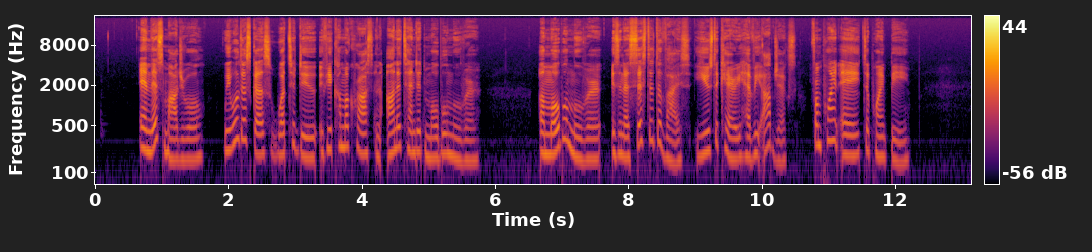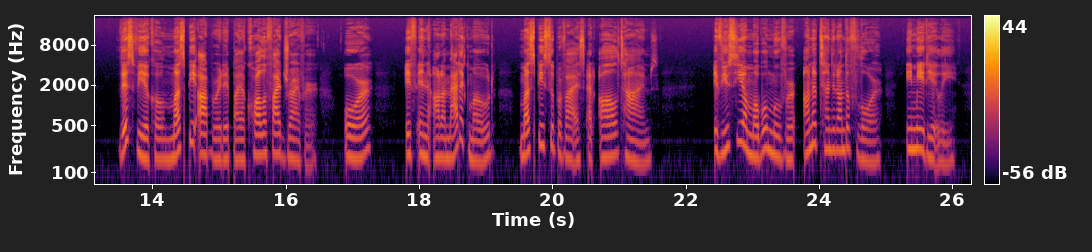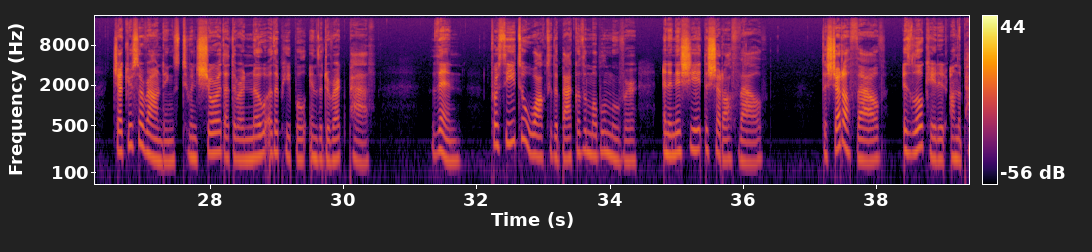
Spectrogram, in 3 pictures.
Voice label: E-learning

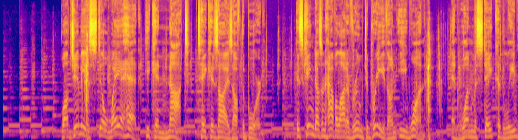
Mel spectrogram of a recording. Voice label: Youtube narration

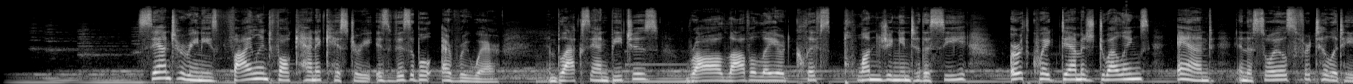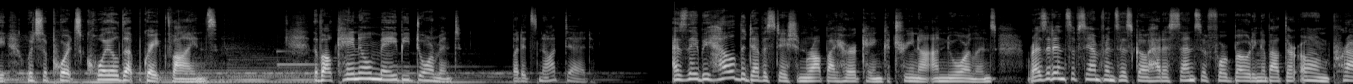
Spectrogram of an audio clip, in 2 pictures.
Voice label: E-Learning & Industrial

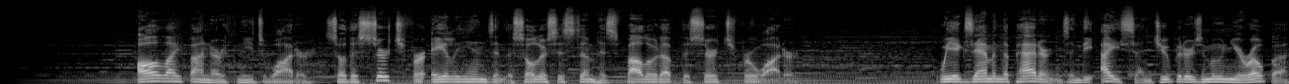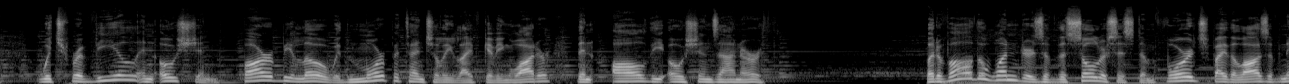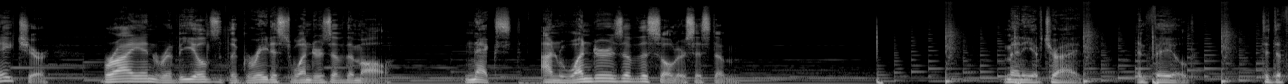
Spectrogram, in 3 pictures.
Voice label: NARRATION CORPORATE

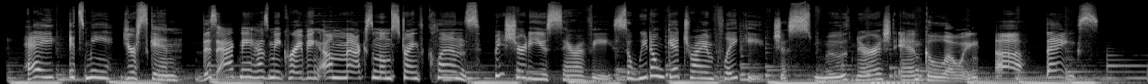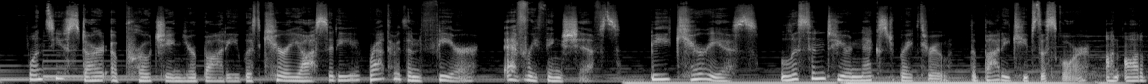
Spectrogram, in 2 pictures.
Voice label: Commercial Voice

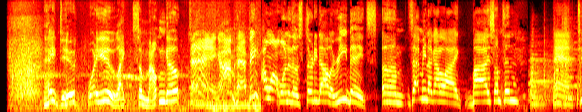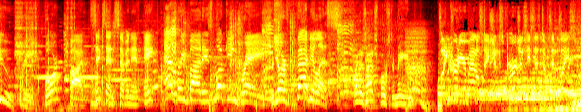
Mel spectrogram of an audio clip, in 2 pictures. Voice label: Character

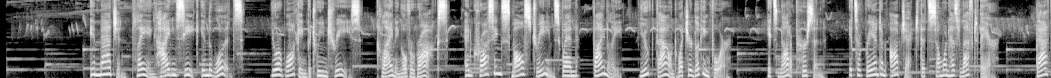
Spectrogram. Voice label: Narration

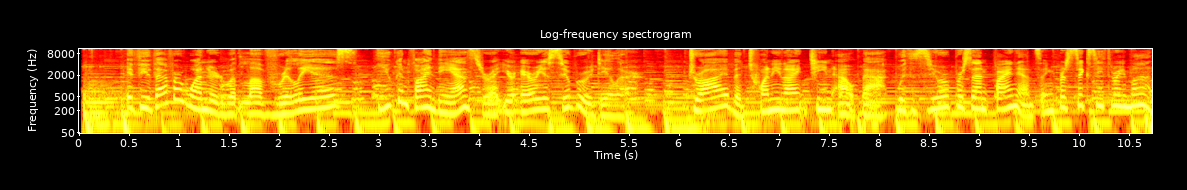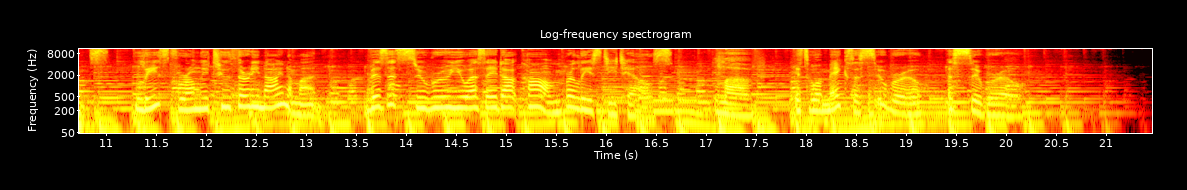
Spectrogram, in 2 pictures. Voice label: Conversational; Subaru

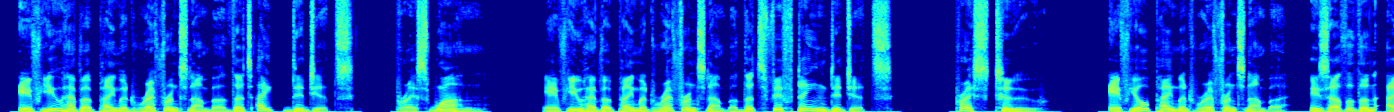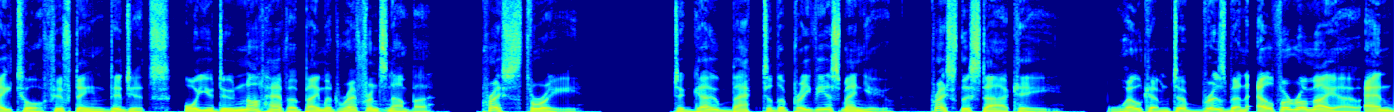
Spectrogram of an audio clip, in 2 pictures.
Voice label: IVR On Hold

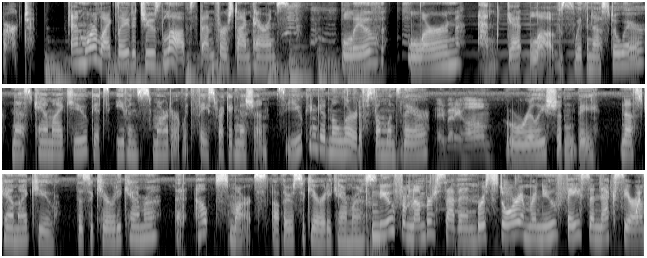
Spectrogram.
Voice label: Commercial Demo

